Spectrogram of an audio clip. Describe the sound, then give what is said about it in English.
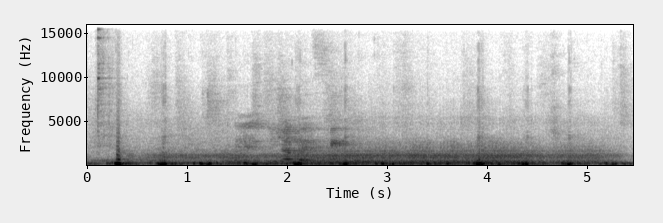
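An unborn baby's heartbeat on a monitor at a hospital, fast rhythmic whooshing thumps repeating steadily over a low hum, moderately loud with no one speaking. “And for some of them, it was the first time they could listen to their baby's heartbeat.”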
